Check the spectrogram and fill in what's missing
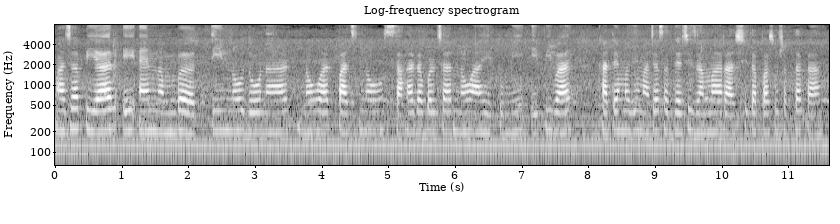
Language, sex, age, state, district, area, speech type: Marathi, female, 30-45, Maharashtra, Wardha, rural, read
